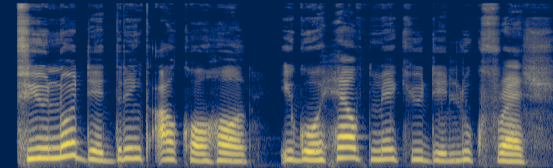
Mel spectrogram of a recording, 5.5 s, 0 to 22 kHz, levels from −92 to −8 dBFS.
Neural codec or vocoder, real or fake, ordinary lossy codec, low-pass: vocoder, 48 kHz, 128 mel bands, Vocos; fake; none; none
